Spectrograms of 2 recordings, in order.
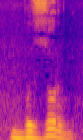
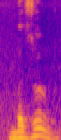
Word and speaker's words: بزرگ: کر حاضر ہوا ہے، اور آج کا لفظ ہے بزرگ، جو درست ہے۔ عام طور سے بزرگ بھی کہا جاتا ہے، جو غلط ہے۔ اس کے معنی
